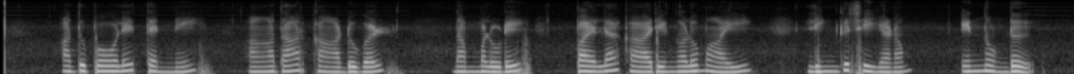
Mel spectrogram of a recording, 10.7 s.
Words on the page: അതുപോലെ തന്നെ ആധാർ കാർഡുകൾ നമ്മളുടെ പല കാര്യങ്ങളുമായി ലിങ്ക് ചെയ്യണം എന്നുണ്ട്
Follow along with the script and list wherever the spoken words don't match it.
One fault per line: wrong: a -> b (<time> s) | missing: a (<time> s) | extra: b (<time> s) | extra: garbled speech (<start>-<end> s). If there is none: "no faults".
no faults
